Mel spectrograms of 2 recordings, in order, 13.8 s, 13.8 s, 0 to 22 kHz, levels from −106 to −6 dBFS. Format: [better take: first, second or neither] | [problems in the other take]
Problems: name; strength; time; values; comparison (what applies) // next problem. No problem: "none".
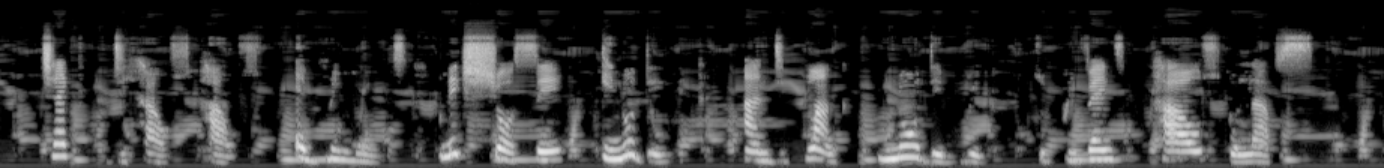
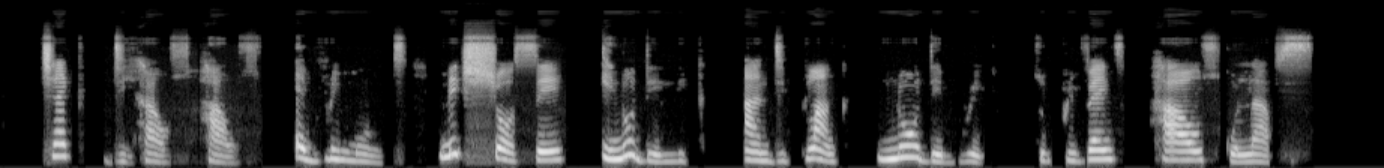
second | noise reduction (classical method Wiener filter)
